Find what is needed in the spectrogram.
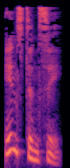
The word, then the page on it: instancy: British English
